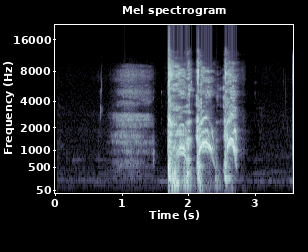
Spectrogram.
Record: {"cough_length": "3.6 s", "cough_amplitude": 32768, "cough_signal_mean_std_ratio": 0.4, "survey_phase": "alpha (2021-03-01 to 2021-08-12)", "age": "45-64", "gender": "Male", "wearing_mask": "No", "symptom_none": true, "smoker_status": "Current smoker (e-cigarettes or vapes only)", "respiratory_condition_asthma": false, "respiratory_condition_other": false, "recruitment_source": "REACT", "submission_delay": "7 days", "covid_test_result": "Negative", "covid_test_method": "RT-qPCR"}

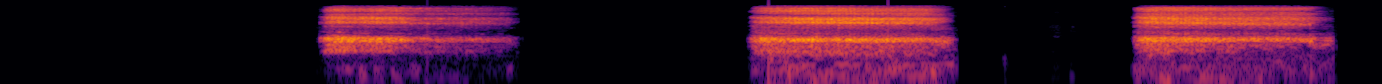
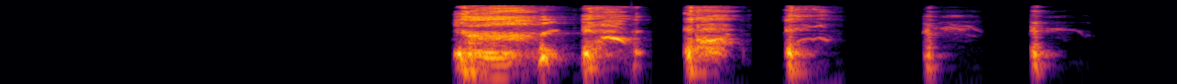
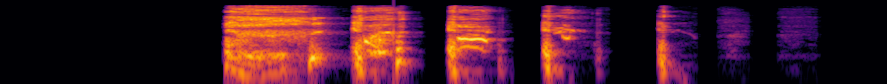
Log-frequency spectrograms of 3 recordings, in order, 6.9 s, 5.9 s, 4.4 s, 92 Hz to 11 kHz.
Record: {"exhalation_length": "6.9 s", "exhalation_amplitude": 16769, "exhalation_signal_mean_std_ratio": 0.5, "three_cough_length": "5.9 s", "three_cough_amplitude": 30672, "three_cough_signal_mean_std_ratio": 0.34, "cough_length": "4.4 s", "cough_amplitude": 31789, "cough_signal_mean_std_ratio": 0.41, "survey_phase": "beta (2021-08-13 to 2022-03-07)", "age": "45-64", "gender": "Female", "wearing_mask": "No", "symptom_cough_any": true, "symptom_shortness_of_breath": true, "symptom_sore_throat": true, "symptom_fatigue": true, "symptom_headache": true, "symptom_change_to_sense_of_smell_or_taste": true, "symptom_other": true, "symptom_onset": "6 days", "smoker_status": "Never smoked", "respiratory_condition_asthma": false, "respiratory_condition_other": false, "recruitment_source": "Test and Trace", "submission_delay": "0 days", "covid_test_result": "Positive", "covid_test_method": "RT-qPCR", "covid_ct_value": 22.9, "covid_ct_gene": "ORF1ab gene", "covid_ct_mean": 23.1, "covid_viral_load": "26000 copies/ml", "covid_viral_load_category": "Low viral load (10K-1M copies/ml)"}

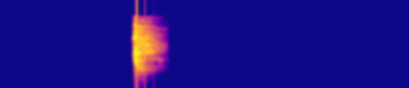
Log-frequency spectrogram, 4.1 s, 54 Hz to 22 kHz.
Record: {"cough_length": "4.1 s", "cough_amplitude": 14487, "cough_signal_mean_std_ratio": 0.14, "survey_phase": "beta (2021-08-13 to 2022-03-07)", "age": "65+", "gender": "Male", "wearing_mask": "No", "symptom_none": true, "smoker_status": "Never smoked", "respiratory_condition_asthma": false, "respiratory_condition_other": false, "recruitment_source": "REACT", "submission_delay": "0 days", "covid_test_result": "Negative", "covid_test_method": "RT-qPCR"}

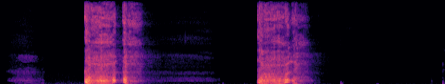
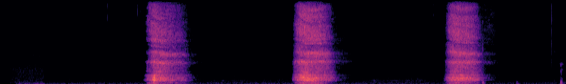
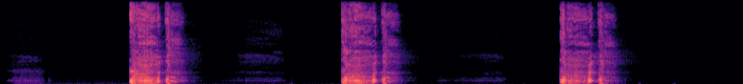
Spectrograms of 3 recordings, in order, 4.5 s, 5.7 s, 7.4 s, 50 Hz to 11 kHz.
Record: {"cough_length": "4.5 s", "cough_amplitude": 32614, "cough_signal_mean_std_ratio": 0.31, "exhalation_length": "5.7 s", "exhalation_amplitude": 16249, "exhalation_signal_mean_std_ratio": 0.32, "three_cough_length": "7.4 s", "three_cough_amplitude": 30458, "three_cough_signal_mean_std_ratio": 0.3, "survey_phase": "beta (2021-08-13 to 2022-03-07)", "age": "45-64", "gender": "Female", "wearing_mask": "No", "symptom_cough_any": true, "symptom_runny_or_blocked_nose": true, "symptom_onset": "12 days", "smoker_status": "Never smoked", "respiratory_condition_asthma": true, "respiratory_condition_other": false, "recruitment_source": "REACT", "submission_delay": "1 day", "covid_test_result": "Negative", "covid_test_method": "RT-qPCR", "influenza_a_test_result": "Unknown/Void", "influenza_b_test_result": "Unknown/Void"}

